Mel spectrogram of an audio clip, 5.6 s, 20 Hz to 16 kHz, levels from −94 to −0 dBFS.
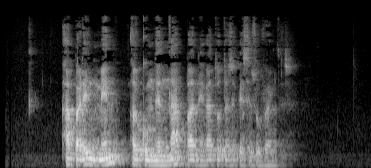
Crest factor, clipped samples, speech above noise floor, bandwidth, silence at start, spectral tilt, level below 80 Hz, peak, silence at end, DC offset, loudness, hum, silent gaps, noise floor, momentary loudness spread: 20 dB; under 0.1%; 52 dB; 11 kHz; 0.95 s; -6.5 dB/octave; -48 dBFS; 0 dBFS; 1.25 s; under 0.1%; -19 LUFS; none; none; -71 dBFS; 14 LU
